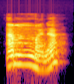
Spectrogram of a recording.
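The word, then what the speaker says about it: أَمَّنَ: Here, ammana, like two syllables. Ammana, as if I am having two M's, but in reality I have one, but the stress on the shadda makes it like two M's.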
